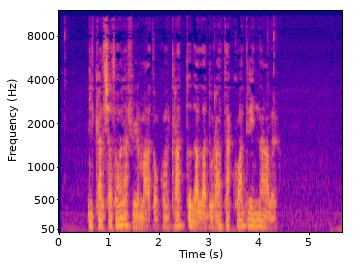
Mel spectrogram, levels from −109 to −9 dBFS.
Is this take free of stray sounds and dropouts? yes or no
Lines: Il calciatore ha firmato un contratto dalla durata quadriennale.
yes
